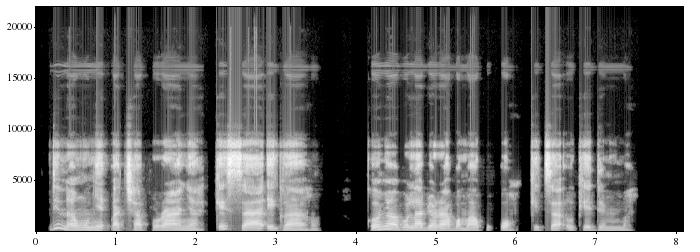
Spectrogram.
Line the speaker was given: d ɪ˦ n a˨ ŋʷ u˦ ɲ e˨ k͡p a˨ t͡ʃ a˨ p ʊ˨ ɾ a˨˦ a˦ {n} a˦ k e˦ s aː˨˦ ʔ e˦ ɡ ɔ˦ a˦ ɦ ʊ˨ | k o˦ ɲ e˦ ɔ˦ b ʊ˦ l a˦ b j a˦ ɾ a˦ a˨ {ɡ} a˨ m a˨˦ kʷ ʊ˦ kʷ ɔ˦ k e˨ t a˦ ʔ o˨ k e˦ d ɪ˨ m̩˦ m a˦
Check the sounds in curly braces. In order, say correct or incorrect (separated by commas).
incorrect, incorrect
